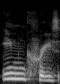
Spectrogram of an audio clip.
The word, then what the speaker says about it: increase: But if you want to turn it into a verb and increase something, the emphasis or the syllable stress falls on the second syllable. Increase, increase, increase, increase.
